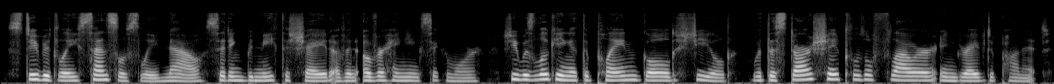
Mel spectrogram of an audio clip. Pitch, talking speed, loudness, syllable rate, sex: 185 Hz, 160 wpm, -18 LUFS, 4.9 syllables/s, female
